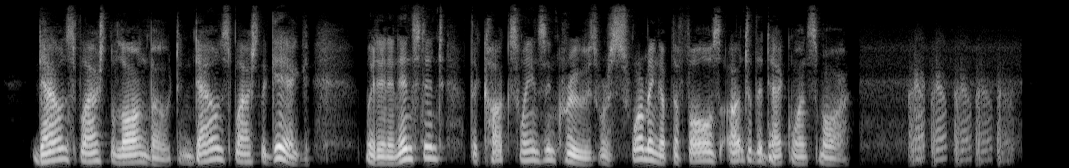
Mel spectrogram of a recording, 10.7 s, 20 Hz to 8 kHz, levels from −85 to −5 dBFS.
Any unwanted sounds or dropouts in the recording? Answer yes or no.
yes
